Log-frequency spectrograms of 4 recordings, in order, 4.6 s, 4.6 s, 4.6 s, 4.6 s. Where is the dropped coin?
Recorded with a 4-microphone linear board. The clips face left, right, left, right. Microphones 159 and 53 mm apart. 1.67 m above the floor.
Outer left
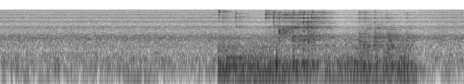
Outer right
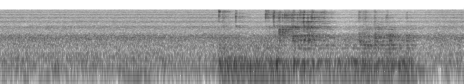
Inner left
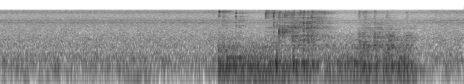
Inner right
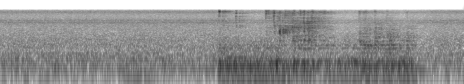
50° left (ahead or behind), 5 m.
